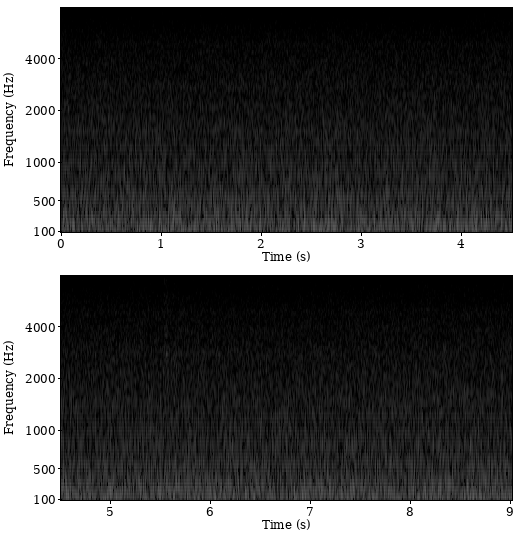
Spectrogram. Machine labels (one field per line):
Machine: fan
